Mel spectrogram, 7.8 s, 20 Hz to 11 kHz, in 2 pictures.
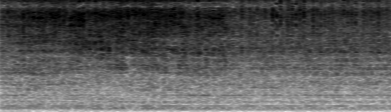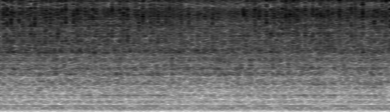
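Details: Nissan Altima 2.4 petrol idling with a fast, hissy ticking rattle, about four clicks a second, over a steady hum; timing chain or cam timing suspected, engine also consumes coolant and spark plugs were wet; cause unconfirmed.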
